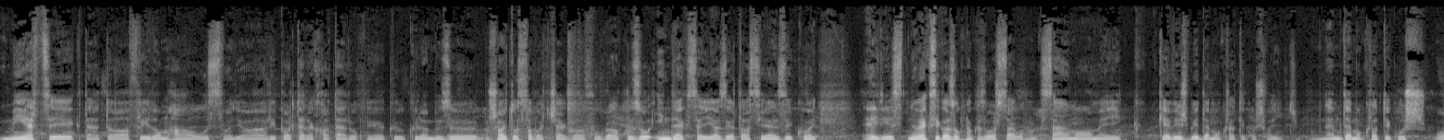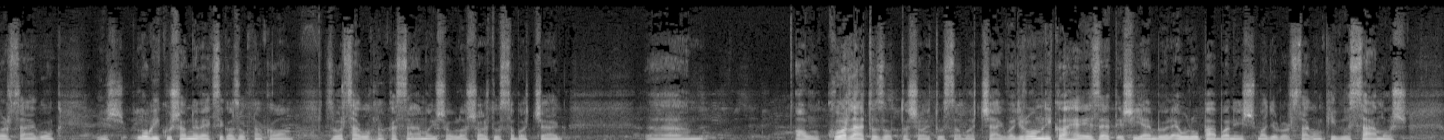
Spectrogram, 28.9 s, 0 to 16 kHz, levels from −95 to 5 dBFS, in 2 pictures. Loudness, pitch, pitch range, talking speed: -23 LUFS, 105 Hz, 100-115 Hz, 120 wpm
